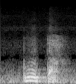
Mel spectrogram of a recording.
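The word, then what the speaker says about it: 佛陀: 근데 붓다인데 중국 사람들이 지금 우리가 쓰는 불타라고 썼는데 중국 발음은 뿌따입니다. 뿌따. 중국 사람들 보고 이 불자를 읽으라 그러면 뿌따라고 읽어요. 그러니까 맞죠?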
